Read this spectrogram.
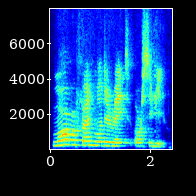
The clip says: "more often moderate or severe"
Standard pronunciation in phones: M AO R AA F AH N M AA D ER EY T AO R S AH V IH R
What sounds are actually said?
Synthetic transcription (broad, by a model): M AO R AA F AH N M AA D ER EY T AO R S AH V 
